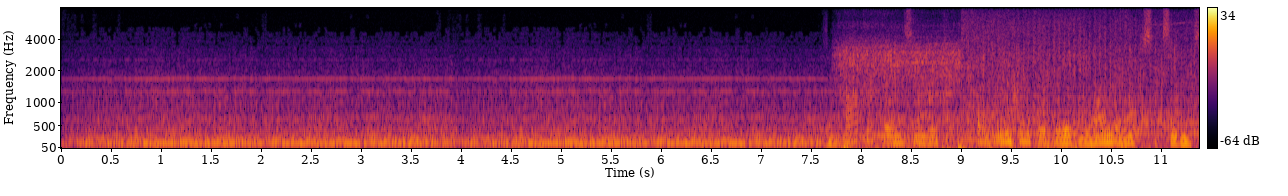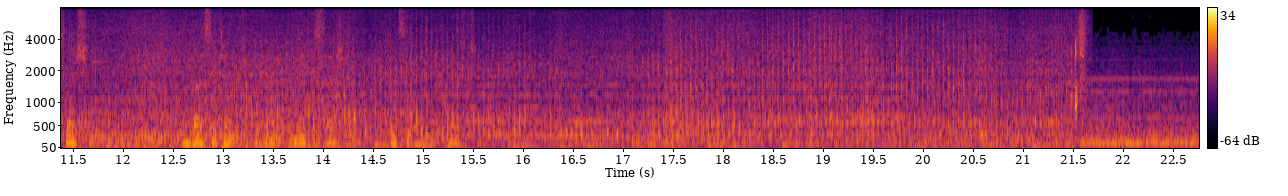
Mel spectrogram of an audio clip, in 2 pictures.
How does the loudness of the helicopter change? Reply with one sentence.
The volume of the helicopter stays about the same.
